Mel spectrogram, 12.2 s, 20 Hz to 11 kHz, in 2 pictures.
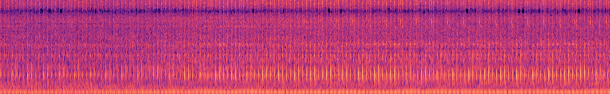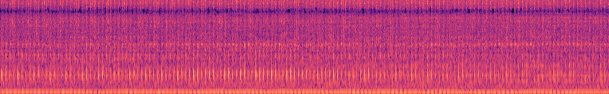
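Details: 2007 VW MK5 GTI 2.0T FSI (BPY) idling, close-up at the engine: fast, light metallic chatter about three per second over a steady idle. Owner suspects the small cam-to-cam timing chain and plans to replace the chain and tensioner.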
